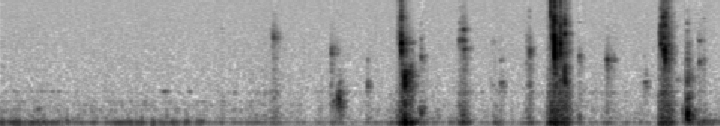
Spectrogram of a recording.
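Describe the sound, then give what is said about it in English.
Someone chewing grilled chicken: a handful of moist, crunchy mouth sounds in uneven bursts, a few sharper and louder than the rest, over a faint low hum with no talking. “This is great chicken.”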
